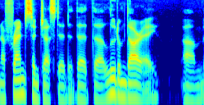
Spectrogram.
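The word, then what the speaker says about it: Ludum Dare: of it and a friend suggested that the ludum DAR um it's pronoun or it's pronounced ludum Dar but it looks like L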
